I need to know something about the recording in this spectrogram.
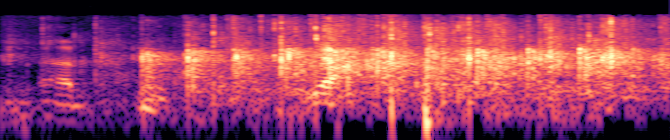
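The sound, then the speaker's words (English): An audience claps for the Lord in a steady, dense patter of many hands, moderately loud and sustained throughout, with voices mixed in beneath the applause. “Let's clap for the Lord.”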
